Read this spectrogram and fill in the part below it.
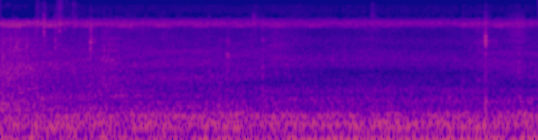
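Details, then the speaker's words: Rooftop HVAC unit after replacing a loose, nearly broken blower motor belt: steady, even low rumble with no squeal or slapping, blower turning smoothly; normal operation. "so this belt that sounds better"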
